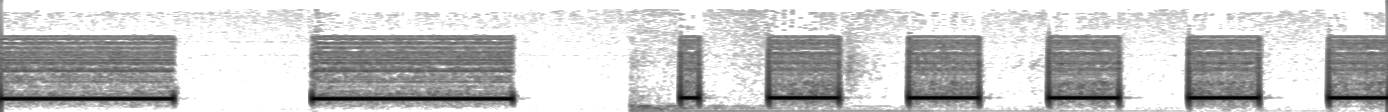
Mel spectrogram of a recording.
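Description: Telephone line tones from a recorded call attempt: two long, steady beeps, then a click and a quicker run of shorter, evenly spaced beeps at the same pitch, loud and clear with no talk.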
